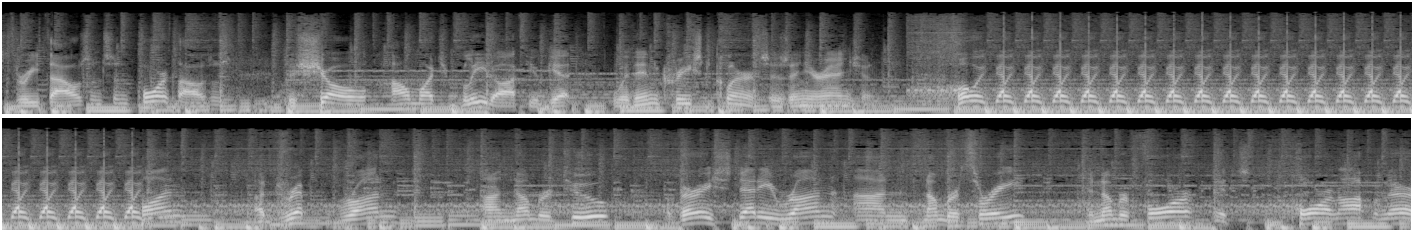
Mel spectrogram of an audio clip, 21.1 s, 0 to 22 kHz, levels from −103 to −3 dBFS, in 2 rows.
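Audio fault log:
7.51–11.63 s, broken-record loop. A 213 ms fragment repeats exactly, back to back, 19 times. The audio that belonged in that span never plays. The player or stream likely stalled and kept resending the last fragment it held.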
